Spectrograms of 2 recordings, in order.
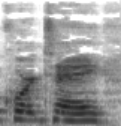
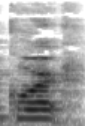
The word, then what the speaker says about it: Korte: the absolutely phenomenal corte um i hope i'm pronouncing your last name right first i was calling you court now i believe it's corte but you know i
